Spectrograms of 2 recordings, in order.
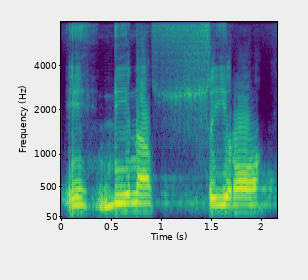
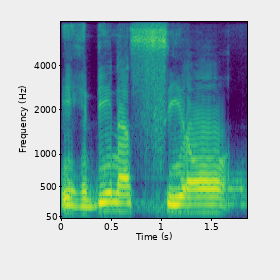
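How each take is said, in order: First: The s-sound is heavy, with a full rounded mouth. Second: The s-sound is light, with spread smiling lips. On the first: The speaker calls it right. "Yang betulnya" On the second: The speaker calls it wrong. "Kan boleh senyum kan"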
